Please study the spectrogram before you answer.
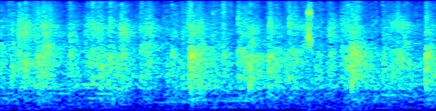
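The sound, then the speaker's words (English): A church audience applauds with steady, fairly faint hand clapping that continues throughout. “Let's give the Lord a big hand clap of praise. Can we do that?”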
